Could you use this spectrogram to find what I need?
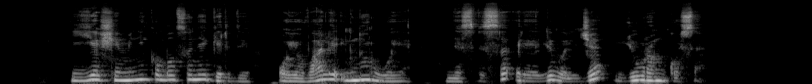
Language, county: Lithuanian, Vilnius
